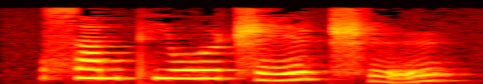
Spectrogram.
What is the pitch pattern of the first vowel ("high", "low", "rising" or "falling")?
high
